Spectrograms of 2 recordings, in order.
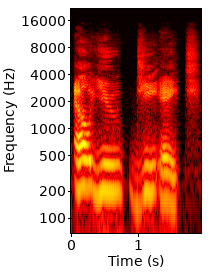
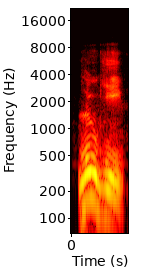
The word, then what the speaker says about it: Lugh: Who was a trickster storm god, Oh, and that's Lugh. Loogie. Yeah, that's how I pronounced it too.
